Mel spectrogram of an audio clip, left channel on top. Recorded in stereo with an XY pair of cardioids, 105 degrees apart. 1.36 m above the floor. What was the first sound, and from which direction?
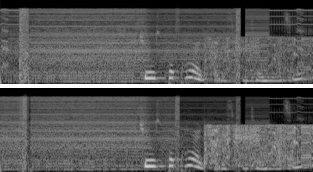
A woman speaking, 20° right.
